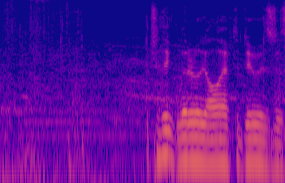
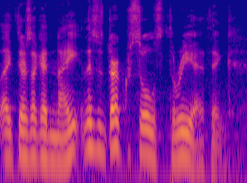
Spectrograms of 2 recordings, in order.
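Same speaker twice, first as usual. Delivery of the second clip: ordinary delivery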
